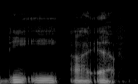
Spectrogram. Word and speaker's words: Deif: D-E-I-F. Deif. Deif is how you say it.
